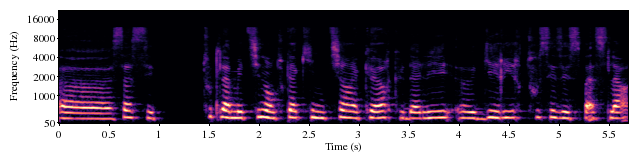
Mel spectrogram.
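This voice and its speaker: Over a quiet background, a woman speaks at a fairly slow pace with a fairly high pitch and a dark, mellow tone. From France. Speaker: holistic coach. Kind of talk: casual chat. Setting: video call.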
